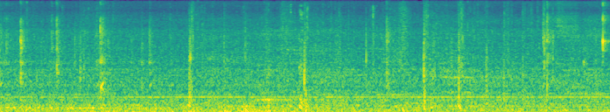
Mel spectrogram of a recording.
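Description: Footsteps and hands knock on wood and stone as a climber scrambles and lands.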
